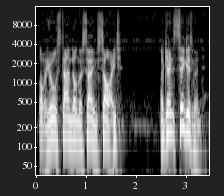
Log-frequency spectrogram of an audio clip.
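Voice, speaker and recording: An actor playing an earnest, determined young squire in a medieval video game, polite and plain-spoken. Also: male voice, mid-range voice, expressive, normal speed, fairly bright tone, husky. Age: young adult. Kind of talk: video game cutscene acting.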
